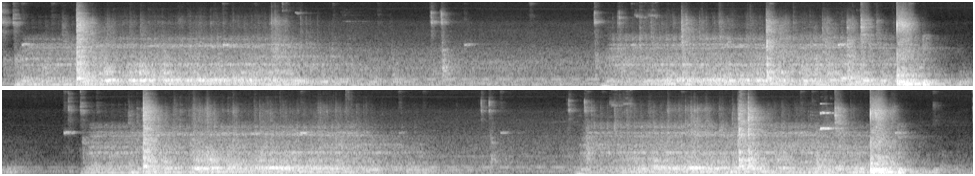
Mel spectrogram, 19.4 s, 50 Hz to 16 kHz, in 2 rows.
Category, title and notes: Sound effects > Other mechanisms, engines, machines
Old elevator door opens and closes twice.
The door of and old 80´s Otis elevator opens and closes twice.
door, opening, elevator, closing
